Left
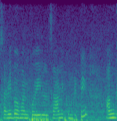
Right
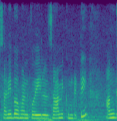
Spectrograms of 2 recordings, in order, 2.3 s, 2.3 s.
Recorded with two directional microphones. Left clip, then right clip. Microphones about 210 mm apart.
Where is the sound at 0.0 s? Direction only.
20° right (ahead or behind).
